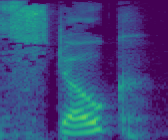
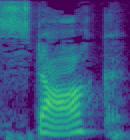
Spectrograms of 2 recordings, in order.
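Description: First: The word rhymes with 'joke'. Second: The word rhymes with 'rock'. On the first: The speaker calls it right. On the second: The speaker calls it wrong.

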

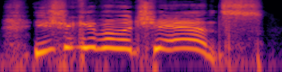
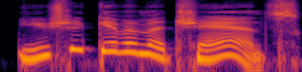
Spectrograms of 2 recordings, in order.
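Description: First: It is blurted out suddenly and forcefully. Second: It is said in a calm, ordinary way.

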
